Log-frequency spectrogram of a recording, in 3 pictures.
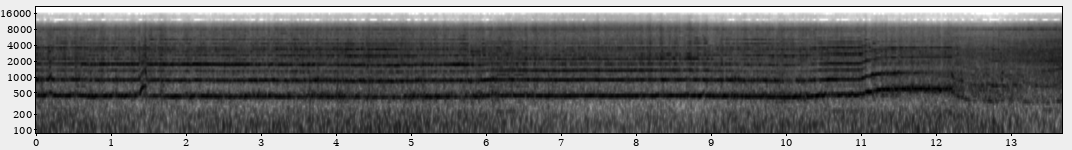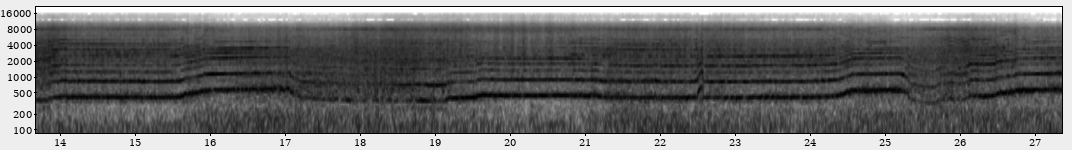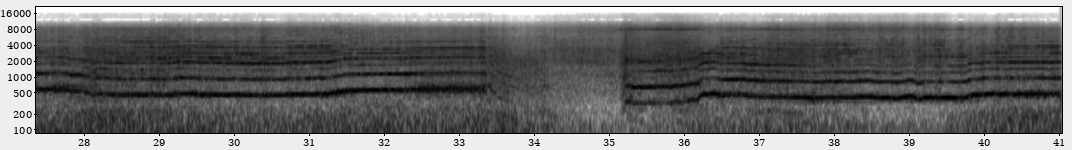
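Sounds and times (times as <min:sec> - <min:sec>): constant low noise: 0:00.0 - 0:41.0
electric motor whine: 0:00.0 - 0:41.0.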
